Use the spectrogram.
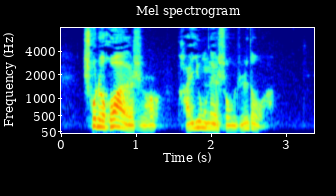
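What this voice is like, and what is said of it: Usual voice. Nothing is said of it.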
